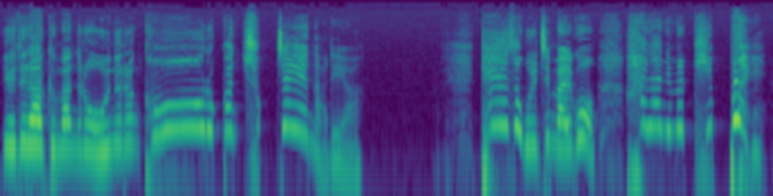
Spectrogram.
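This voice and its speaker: A woman acting out a kindly male priest gently calming a weeping crowd during a children's sermon. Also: very high voice, measured pace, no echo, studio quality, pitched above the performer's own voice, exaggerated voice. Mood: soothing.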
